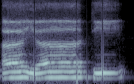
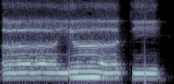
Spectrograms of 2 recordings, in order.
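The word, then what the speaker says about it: الآيات: Nusarriful ayati. Itu bacaan yang salah. A di sini kena panjangkan 2 harakat. Nusarriful ayati.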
